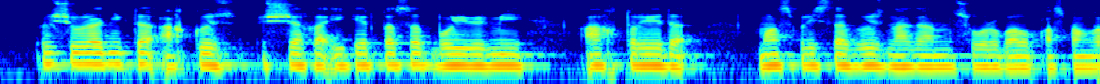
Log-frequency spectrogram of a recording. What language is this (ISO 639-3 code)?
kaz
